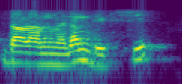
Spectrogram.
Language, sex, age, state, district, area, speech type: Bengali, male, 18-30, West Bengal, Jhargram, rural, conversation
